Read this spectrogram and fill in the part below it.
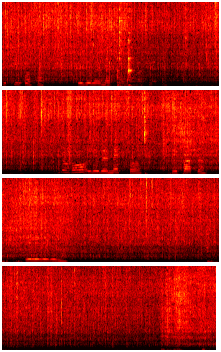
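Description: Food sizzles softly in a frying pan.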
